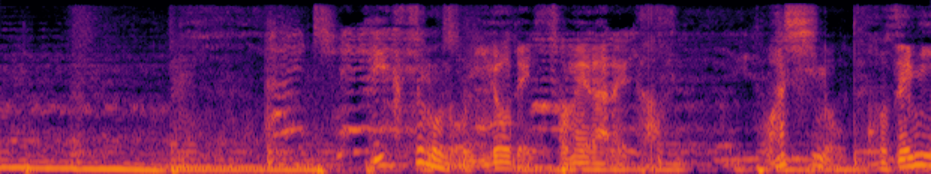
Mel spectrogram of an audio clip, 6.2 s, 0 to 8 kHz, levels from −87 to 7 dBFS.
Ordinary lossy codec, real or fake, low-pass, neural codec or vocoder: none; fake; 7.2 kHz; codec, 16 kHz, 4 kbps, FreqCodec, smaller model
